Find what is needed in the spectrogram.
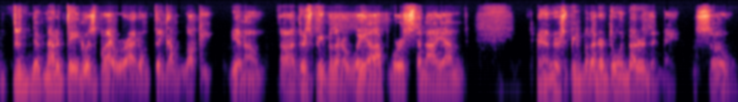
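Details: Adult man two years after laryngectomy for cancer treated with radiation and chemotherapy; no larynx, breathes through a neck stoma, speaks via tracheoesophageal puncture (TEP) voice prosthesis with HME; tracheoesophageal speech after laryngectomy.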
